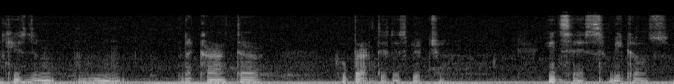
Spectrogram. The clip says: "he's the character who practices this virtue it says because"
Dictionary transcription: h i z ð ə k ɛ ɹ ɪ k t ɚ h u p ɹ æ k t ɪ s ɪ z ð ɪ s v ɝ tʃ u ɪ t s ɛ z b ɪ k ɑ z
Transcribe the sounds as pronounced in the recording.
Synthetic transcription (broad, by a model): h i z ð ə k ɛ ɹ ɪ k t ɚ h u p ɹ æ k t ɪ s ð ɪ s f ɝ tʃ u ɪ t s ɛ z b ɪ k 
